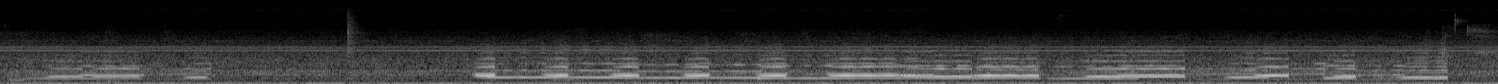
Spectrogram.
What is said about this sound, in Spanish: Bien, ese instrumento que escucharon es el melotron, esta especie de teclado sintetizador analógico, eh, precursor del sintetizador, o bueno, o, de los disparadores MIDI actuales.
